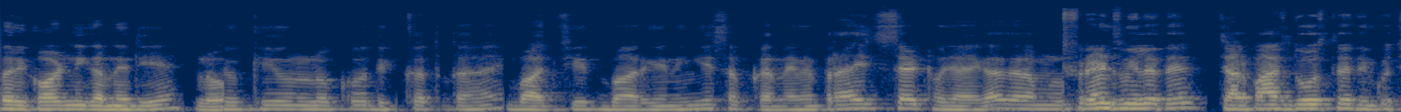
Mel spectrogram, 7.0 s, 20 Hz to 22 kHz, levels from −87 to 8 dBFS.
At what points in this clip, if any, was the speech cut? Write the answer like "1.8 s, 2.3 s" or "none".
1.1 s, 5.3 s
